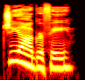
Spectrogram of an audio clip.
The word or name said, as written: geography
